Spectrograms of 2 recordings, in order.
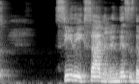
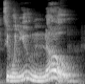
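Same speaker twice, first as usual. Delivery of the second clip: ordinary talk, nothing marked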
